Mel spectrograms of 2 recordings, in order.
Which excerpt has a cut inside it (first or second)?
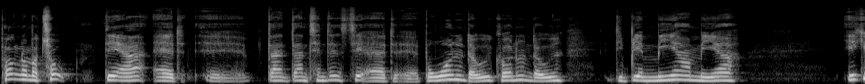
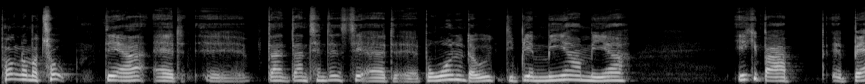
second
